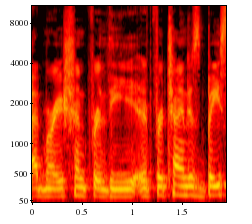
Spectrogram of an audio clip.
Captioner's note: speaking French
